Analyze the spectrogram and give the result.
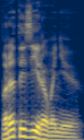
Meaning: dative singular of протези́рование (protɛzírovanije)
- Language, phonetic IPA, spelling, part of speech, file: Russian, [prətɨˈzʲirəvənʲɪjʊ], протезированию, noun, Ru-протезированию.ogg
